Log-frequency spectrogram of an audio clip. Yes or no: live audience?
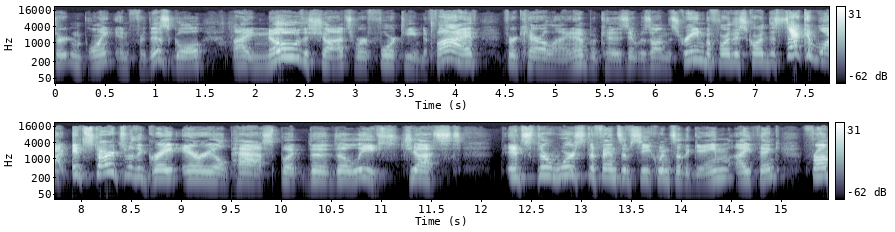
no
